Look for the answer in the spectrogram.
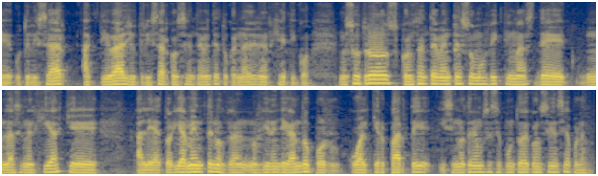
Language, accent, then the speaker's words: Spanish; Chile; moved away as an adult; now in Spain; Yo lo descubrí en Chile, soy chileno, llegué aquí a España hace, bueno, ahora chileno-español, llegué a España hace más de 9 años ya.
